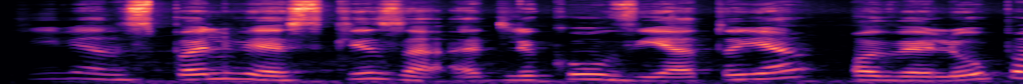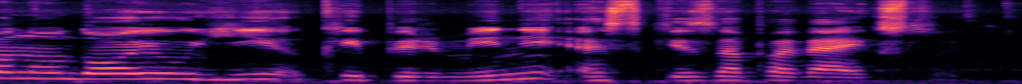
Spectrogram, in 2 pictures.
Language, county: Lithuanian, Vilnius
